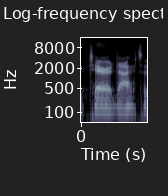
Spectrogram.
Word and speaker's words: pterodactyl: pterodactyl one the best why can't you hear a pterodactyl go to the bathroom because the P is silent good stuff alright so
